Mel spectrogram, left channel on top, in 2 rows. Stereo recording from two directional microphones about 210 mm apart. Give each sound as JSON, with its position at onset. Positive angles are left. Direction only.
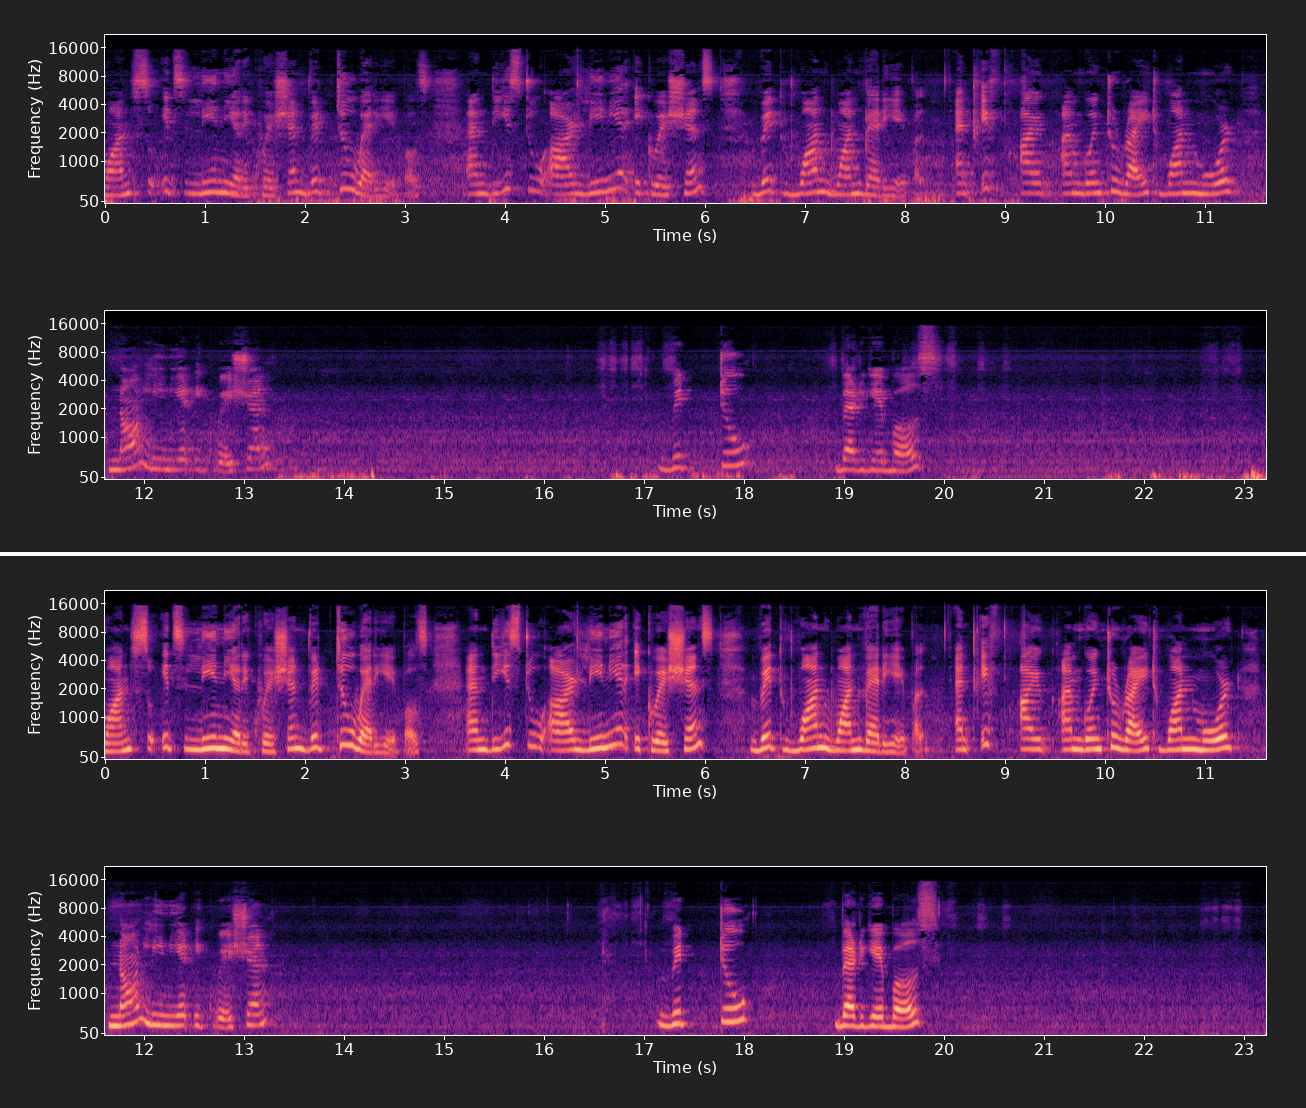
{"t": 0.0, "sound": "a woman's voice", "side_deg": -50}
{"t": 17.3, "sound": "a woman's voice", "side_deg": -55}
